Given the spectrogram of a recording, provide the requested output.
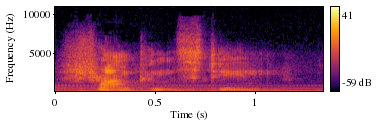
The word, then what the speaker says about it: Frankenstein: the real monster Dr Frankenstein or Frankenstein it's pronounced Frankenstein yes the titles do refer to the doctor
